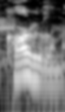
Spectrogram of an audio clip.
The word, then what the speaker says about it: Cardolan: Cardolan, oh, so that's how you say it.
